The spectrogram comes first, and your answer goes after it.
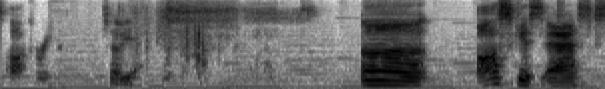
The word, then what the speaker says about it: Ocarina: a real word so there's definitely a correct pronunciation and it is Ocarina it is definitely not something where there's a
